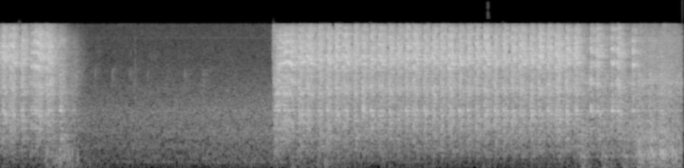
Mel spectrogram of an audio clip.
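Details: Motorcycle, first start after cleaning the carbs and replacing the spark plugs; fuel lines emptied during the work, engine still lubricated from running a few hours earlier: cranks, catches after a pause, settles into an even idle with no misses; normal start.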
